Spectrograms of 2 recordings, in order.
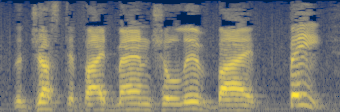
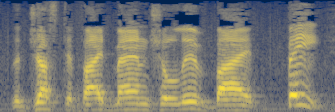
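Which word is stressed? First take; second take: faith; faith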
